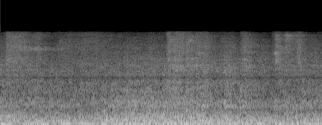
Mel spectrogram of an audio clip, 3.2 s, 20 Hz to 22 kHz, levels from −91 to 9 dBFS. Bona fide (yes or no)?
no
